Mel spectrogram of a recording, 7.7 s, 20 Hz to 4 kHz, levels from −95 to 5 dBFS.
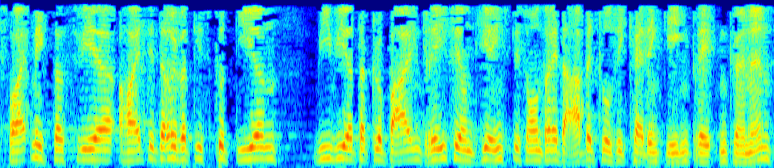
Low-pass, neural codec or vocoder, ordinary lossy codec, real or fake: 3.6 kHz; none; MP3, 16 kbps; real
